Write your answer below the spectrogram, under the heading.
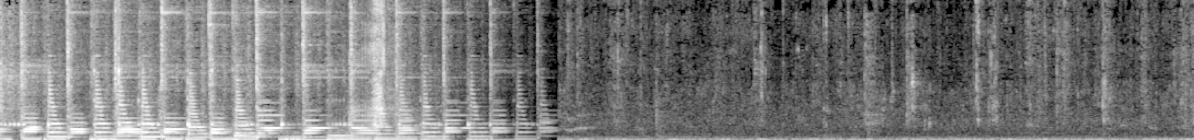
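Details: Bright upbeat music with plucked melodic notes that cuts off partway, leaving only quiet background rumble and no animal voice.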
